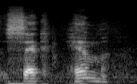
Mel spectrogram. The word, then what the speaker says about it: Sekhmet: But he was also called Zephaniah in another language, but there's also reference to the fact that he was given this name, Sekhmet. There's a couple different ways that it kind of represented in the hieroglyphics. Sekhmet. It can be pronounced that way.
